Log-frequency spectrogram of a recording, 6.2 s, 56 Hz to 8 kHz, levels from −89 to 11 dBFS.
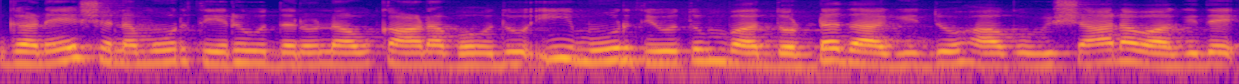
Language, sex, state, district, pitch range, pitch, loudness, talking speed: Kannada, female, Karnataka, Belgaum, 180-205 Hz, 190 Hz, -15 LUFS, 105 wpm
